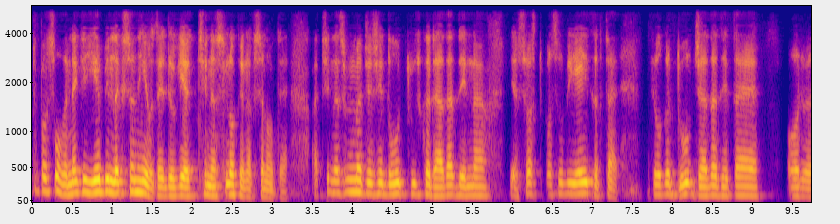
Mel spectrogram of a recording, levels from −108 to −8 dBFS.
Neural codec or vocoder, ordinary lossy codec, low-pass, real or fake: codec, 16 kHz, 1.1 kbps, Voila-Tokenizer; none; 5.4 kHz; fake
